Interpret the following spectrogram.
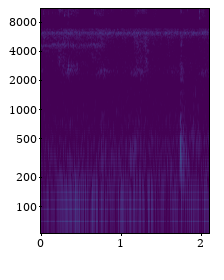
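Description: Near silence: a faint steady high thin tone, with a few faint clicks of chewing as a chicken drumstick is eaten by hand.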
